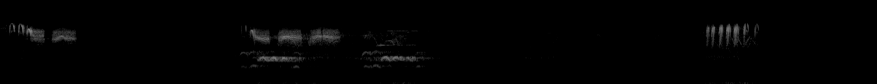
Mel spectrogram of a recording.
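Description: Short bursts of bird chirping: a brief chirp at the start, a longer run of chirps from about two and a half to four seconds in, and a quick trill near the end.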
